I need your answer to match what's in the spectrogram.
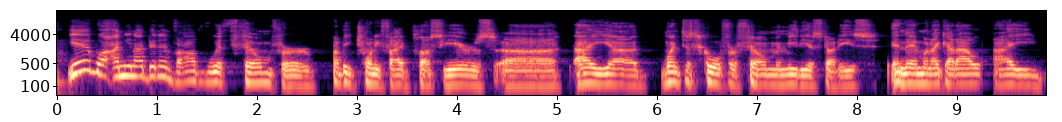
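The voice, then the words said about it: New York accent. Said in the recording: “I get told I sound like I'm from New York. I have a New York accent.”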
